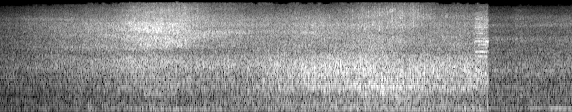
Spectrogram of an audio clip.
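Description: Street traffic noise, swelling as a vehicle passes and loudest around three to four seconds in. About five seconds in it cuts abruptly to a steady low drone over quieter road noise.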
